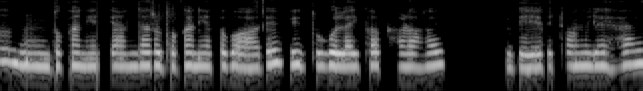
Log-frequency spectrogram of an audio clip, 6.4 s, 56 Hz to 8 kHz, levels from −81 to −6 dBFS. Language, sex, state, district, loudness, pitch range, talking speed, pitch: Magahi, female, Bihar, Gaya, -32 LUFS, 220-230 Hz, 120 wpm, 225 Hz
